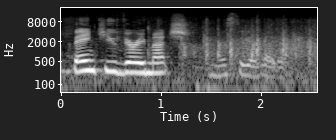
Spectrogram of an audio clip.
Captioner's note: applause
